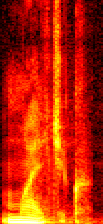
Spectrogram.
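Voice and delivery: whispered eerie title. A narrator's reading.

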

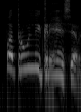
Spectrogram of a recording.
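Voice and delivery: high, drawn-out alarmed cry; a different voice, cry in alarm; shout from crowd. A narrator's reading. Someone in the hall raising the alarm, high cry. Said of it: "крикнул кто-то в зале".

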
